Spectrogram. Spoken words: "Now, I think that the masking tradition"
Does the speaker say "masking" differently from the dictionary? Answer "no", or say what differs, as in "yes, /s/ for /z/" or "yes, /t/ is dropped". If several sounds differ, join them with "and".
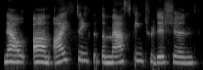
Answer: no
